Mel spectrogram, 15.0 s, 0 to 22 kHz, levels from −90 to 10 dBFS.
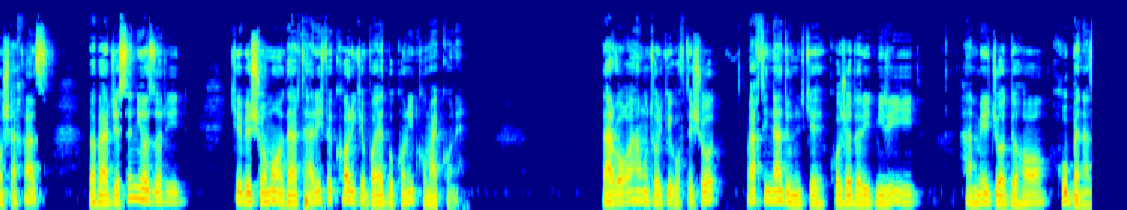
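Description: At 14.56 s there's a cut-off end: the final buffers never got written, so the speech stops mid-sound and drops straight to digital silence with no decay.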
